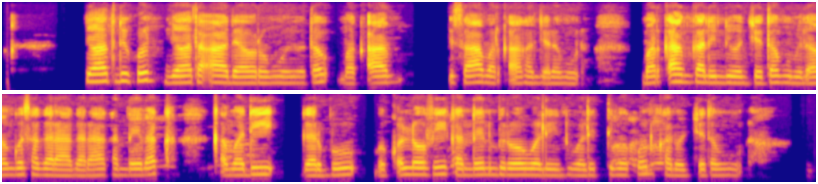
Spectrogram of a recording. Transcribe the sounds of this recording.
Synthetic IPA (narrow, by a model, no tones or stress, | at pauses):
ɲaːt̪nɪkʊnɲaːt̪ɐ̰ʔaːd̪ɪjaːɔɾɔmo̞ːjo̞ːt̪ɐʔʊmɐkʼaːn | ɪsaːmɐɾkʼa̰ːkɐnd͡ʒɛᶑɐmuːᶑɐ̥ | mɐɾkʼaːŋkɐnɪnːɪhɔd͡ʒːɛt̪ɐmʊmɪnaːŋɡɔsɐɡɐɾaːɡɐɾaːkɐnːe̞ːnɐkːɐ̥kʼɐmɐd̪iː | ɡɐɾbuː | ɡɔkʼːɔlːo̞ːfɪkɐnːe̞ːnbɪɾo̞ːwɐliːnwɐlɪt̪ːɪmɐkʼuːŋkɐnhɔd͡ʒːɛt̪ɐmuːᶑɐ̥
